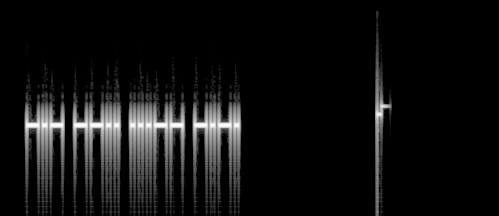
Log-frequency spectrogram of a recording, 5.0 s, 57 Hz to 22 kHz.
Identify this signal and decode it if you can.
Morse code, heard as a keyed tone, about 31 wpm, 700 Hz. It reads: KZ3C
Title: USA Call Signs - 2x Character Spacing - 30wpm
